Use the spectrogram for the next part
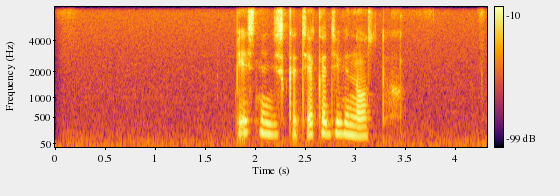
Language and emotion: Russian, neutral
